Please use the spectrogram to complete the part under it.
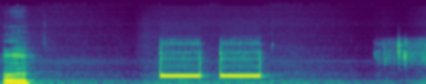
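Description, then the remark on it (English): A telephone ringback tone during an outgoing call to the Pepe's head office in Watford gives one clear double ring, two short buzzing pulses close together, heard over a faint line hiss with a brief voice fragment just before. “Listen, this is a bit of an odd call, but I'm just ringing.”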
